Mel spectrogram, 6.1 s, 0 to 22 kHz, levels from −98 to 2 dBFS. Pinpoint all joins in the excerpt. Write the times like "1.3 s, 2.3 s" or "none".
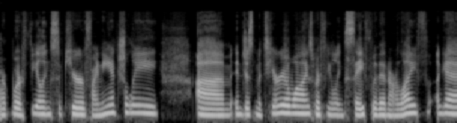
none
